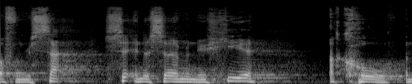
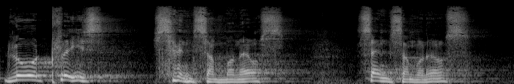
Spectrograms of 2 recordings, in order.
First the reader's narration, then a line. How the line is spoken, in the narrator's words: Moses again pleaded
